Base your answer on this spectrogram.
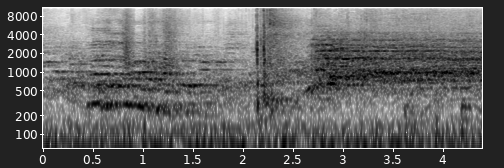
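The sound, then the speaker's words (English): One sharp thud as a voodoo altar is crushed and broken during a church service, amid loud, continuous crowd noise. “She brought the entire altar, and now I'm crushing it.”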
